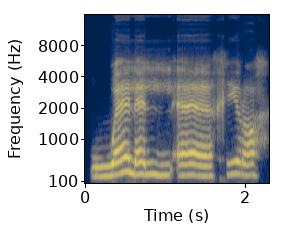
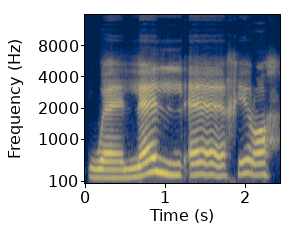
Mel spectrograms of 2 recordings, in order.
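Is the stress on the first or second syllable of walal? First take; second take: first; second. First: The stress falls on the first syllable, wa. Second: The stress falls on the second syllable, lal. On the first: It confirms that the hereafter is better. The speaker calls it right. "quand je mets l'accentuation sur harakat al-waw" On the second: It denies that the hereafter is better. The speaker calls it wrong. "Si je mets l'accentuation sur harakat al-lam"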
